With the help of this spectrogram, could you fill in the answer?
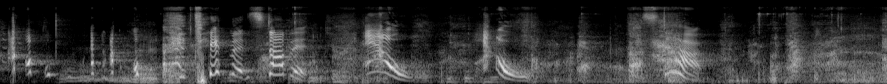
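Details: Female pet dog in a living room, worked up and excited after raspberries are blown at her, giving several drawn-out, sliding, wavering yowls that bend downward, mixed with a woman's talking and laughter.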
